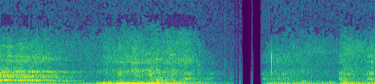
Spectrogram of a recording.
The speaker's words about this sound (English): Including the turkeys. This is the most turkey period of the year, March. They are in the business of creating new turkeys, and they fight about it, so that's what's going on.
